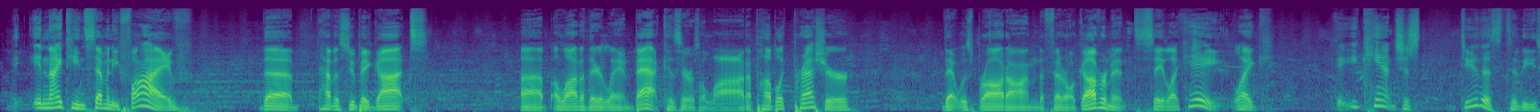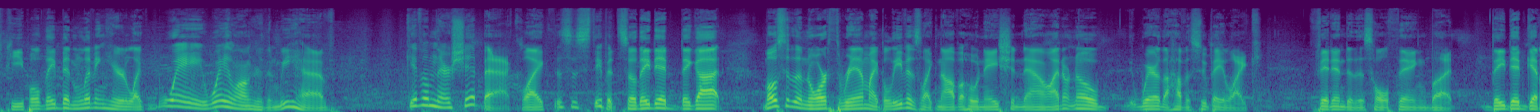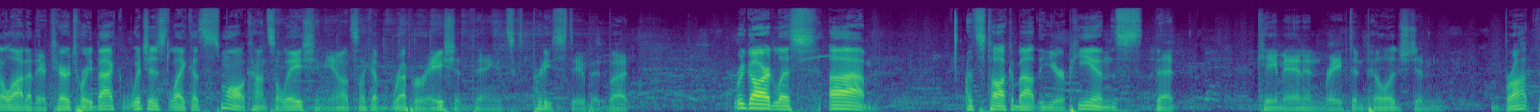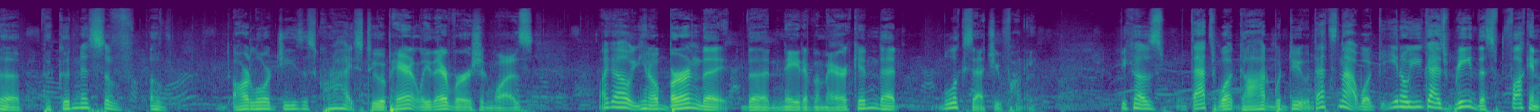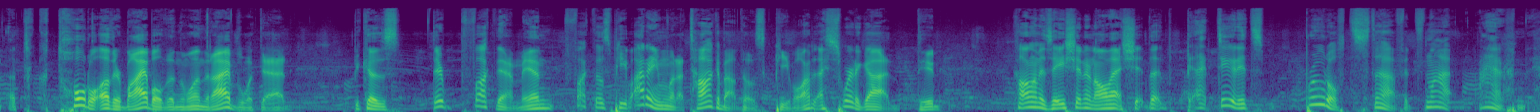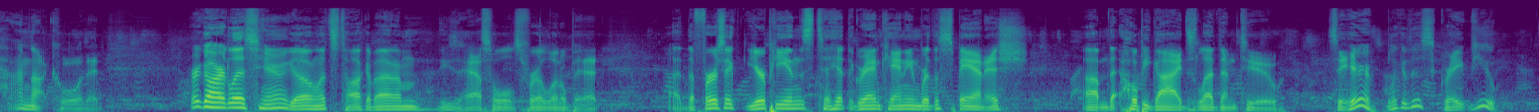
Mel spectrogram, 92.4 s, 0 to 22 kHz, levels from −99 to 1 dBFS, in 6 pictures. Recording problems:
chatter from many people; faint; throughout; 25 dB below the speech

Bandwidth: 16 kHz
